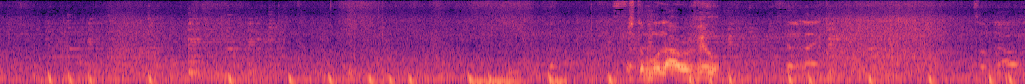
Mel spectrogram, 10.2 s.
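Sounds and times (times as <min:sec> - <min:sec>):
rain during a hurricane: 0:00.0 - 0:10.2
speech: 0:06.4 - 0:07.4.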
